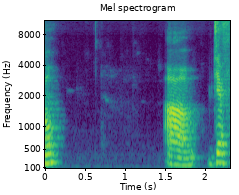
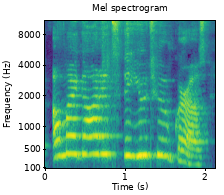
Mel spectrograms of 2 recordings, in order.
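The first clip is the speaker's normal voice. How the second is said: much higher and louder, starstruck gasp; excited recognition; 12 semitones higher, 5 dB louder than usual. Retold or imitated. Passersby at the beach spotting them, high excited squeal. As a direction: squeal like a fan spotting celebrities. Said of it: "every person that we walked by was like".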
